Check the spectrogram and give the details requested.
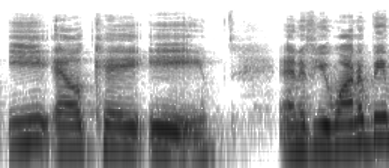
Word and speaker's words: Elke: Oh, by the way, Ela is spelled EL. And if you want to be my friend, it's not pronounced Elkie. It's Ela.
